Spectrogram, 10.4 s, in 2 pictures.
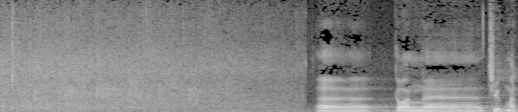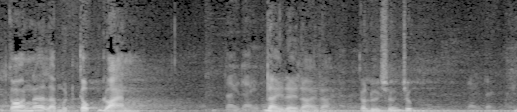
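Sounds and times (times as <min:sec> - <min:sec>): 
round of applause: 0:00.0 - 0:03.0
speech: 0:03.2 - 0:06.7, 0:07.4 - 0:09.5.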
